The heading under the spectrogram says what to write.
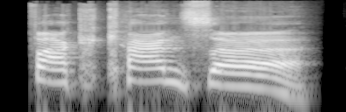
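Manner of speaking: shrill, loud, high-pitched, shouted New York accent. Asked by a co-host to say it in a new york accent. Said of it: "say "fuck cancer" in a New York accent".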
